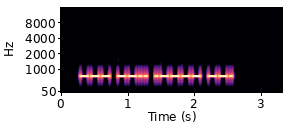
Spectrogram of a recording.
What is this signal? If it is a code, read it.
Morse code, heard as a keyed tone, about 30 wpm, 700 Hz. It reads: OZ1G
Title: DXCC-100 Call Signs - 4 Characters - 30wpm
